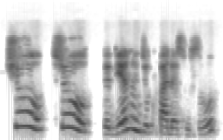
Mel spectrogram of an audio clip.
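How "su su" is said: put-on high, louder toddler "Su, su"; babbling toddler. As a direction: chirp it like a baby asking for milk. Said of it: "ketika seorang anak bilang". (anak kecil menyebut "Su, su" dengan suara tinggi)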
